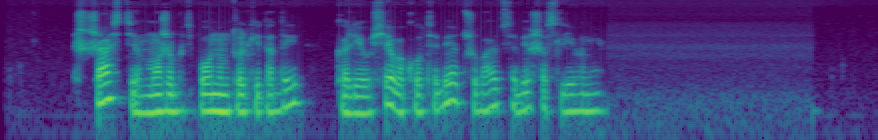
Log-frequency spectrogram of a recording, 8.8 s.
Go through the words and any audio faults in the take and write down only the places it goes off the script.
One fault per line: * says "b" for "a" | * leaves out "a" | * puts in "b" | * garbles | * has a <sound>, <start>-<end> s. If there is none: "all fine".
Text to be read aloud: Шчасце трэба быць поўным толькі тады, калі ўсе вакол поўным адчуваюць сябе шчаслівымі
* says "можа" for "трэба"
* says "цябе" for "поўным"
